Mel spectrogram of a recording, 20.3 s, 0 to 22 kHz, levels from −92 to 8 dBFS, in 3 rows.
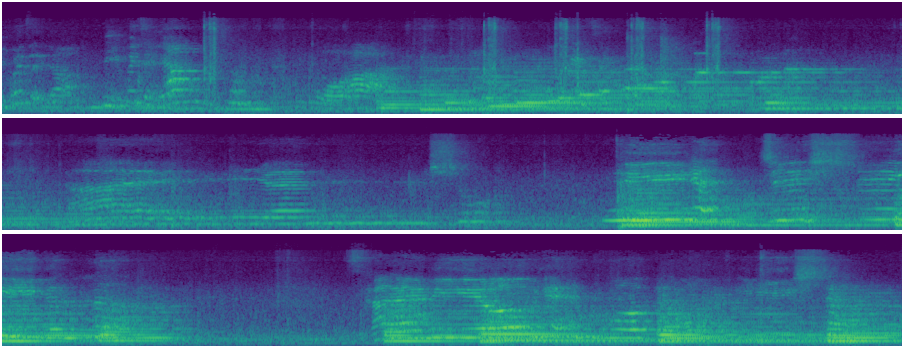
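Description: Throughout the clip there is clock drift between sender and receiver: the sender's clock runs roughly 4 percent fast, so the receiver's jitter buffer keeps filling. Unlike jitter or packet loss, the disturbances here come from a steady rate mismatch rather than random network delay.

From 0.13 s to 20.24 s the receiver makes repeated timing corrections to keep up with that 104 percent pace. It cuts short pieces out of the sound, always in the same direction, at uneven intervals, heard as small hiccups or unsteady tempo rather than dropouts or a uniform speed-up.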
